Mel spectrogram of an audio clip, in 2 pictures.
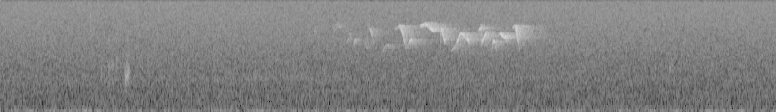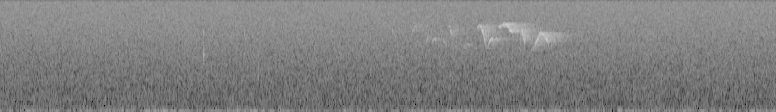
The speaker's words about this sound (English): There's a Canada warbler. I was expecting a black and white at this spot, but Canada warbler is quite nice too. It's being a very quiet bird so far. There we go.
